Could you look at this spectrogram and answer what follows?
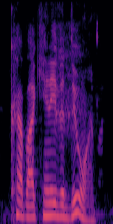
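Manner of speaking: ordinary delivery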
